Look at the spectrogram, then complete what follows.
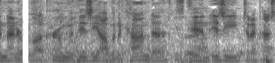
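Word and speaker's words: Abanikanda: All right, we're here in the Niner locker room with Izzy Abanaconda. And Izzy, did I pass the first test? Did I pronounce Abanaconda?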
